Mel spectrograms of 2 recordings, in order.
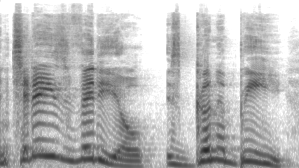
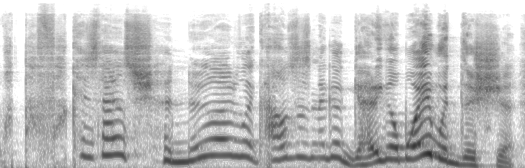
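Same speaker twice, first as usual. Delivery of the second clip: high, hushed disbelief; stunned whisper; 7 semitones higher, 6 dB quieter than usual. Acted. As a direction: whisper it aside, scandalized by what you just saw. Stunned kid watching friend yell.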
